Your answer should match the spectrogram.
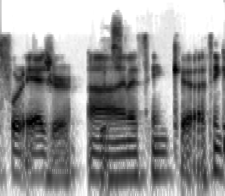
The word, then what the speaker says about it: Azure: because this technology I've I call Azure based on the color at least the pronunciation over here I've heard Azia I've had heard azour uh what else what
